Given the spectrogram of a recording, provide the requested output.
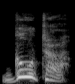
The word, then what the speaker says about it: Gunther: there and he goes they say it's gunther imperium and he goes it's pronounced gunta like he's trying to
